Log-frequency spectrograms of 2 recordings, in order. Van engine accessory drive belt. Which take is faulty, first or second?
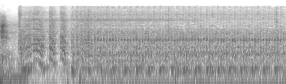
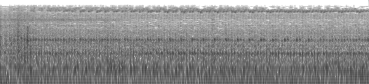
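second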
